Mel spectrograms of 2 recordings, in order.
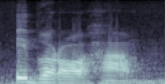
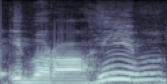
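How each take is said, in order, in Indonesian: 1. Vokal antara h dan m itu a. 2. Vokal antara h dan m itu i. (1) "Vokalnya itu vokal a antara huruf ha dan mim" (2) "tidak dibaca Ibrahim"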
